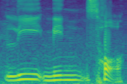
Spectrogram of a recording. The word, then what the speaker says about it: Lee Min-seo: Lee Min-seo, and we call Lee in E, like E.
